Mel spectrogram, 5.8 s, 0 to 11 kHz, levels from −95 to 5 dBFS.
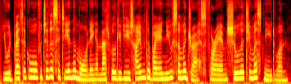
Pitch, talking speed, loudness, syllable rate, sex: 225 Hz, 330 wpm, -15 LUFS, 6.6 syllables/s, female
